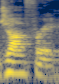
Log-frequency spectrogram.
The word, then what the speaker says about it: Jeffrey: Now you play Jeffrey. Yes. Oh, he pronounces it Joffrey.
